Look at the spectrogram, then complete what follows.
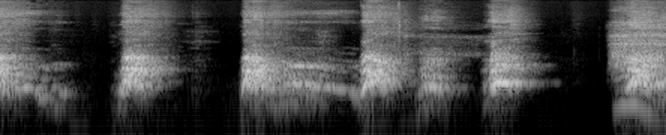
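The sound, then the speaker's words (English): Dogs bark in a series of several rough barks and yelps, with short pauses between them. “You can hear the dogs off in the background right now. They're saying no.”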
